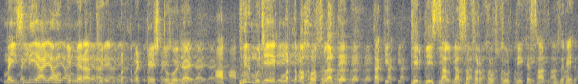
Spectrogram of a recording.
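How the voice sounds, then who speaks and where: A man, a poet reciting devotional verse on stage, chanting slowly and holding long notes into a microphone. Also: fairly high pitch, a crowd in the background. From India. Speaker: poet at a religious poetry gathering. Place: outdoor stage at a night gathering.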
